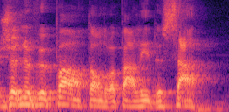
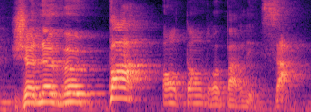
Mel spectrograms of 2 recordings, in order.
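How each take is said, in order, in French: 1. La phrase se déroule de façon régulière jusqu'à la fin, sans accent marqué. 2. Un mot est fortement accentué dans la phrase. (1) "je suis allé jusqu'au bout de la phrase, j'ai rendu l'idée" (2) "il faut l'accentuer"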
